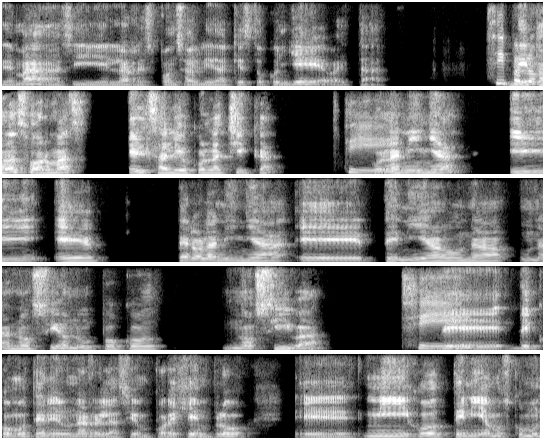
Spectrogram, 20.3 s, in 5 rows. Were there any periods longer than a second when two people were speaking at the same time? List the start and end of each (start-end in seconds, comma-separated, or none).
none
